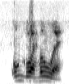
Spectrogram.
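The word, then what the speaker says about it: Onkwehonwe: Is it pronounced Ungwehwe? – Yep, Ungwehwe. – Okay. – You can really exaggerate the E's there. – Okay. – Ungwehwe.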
